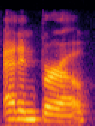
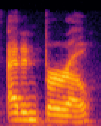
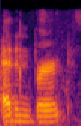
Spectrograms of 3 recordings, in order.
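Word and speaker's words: Edinburgh: in in Britain that end in that GH but are pronounced kind of like the word thorough so it's Edinburough not Edinburg um okay keep reading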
